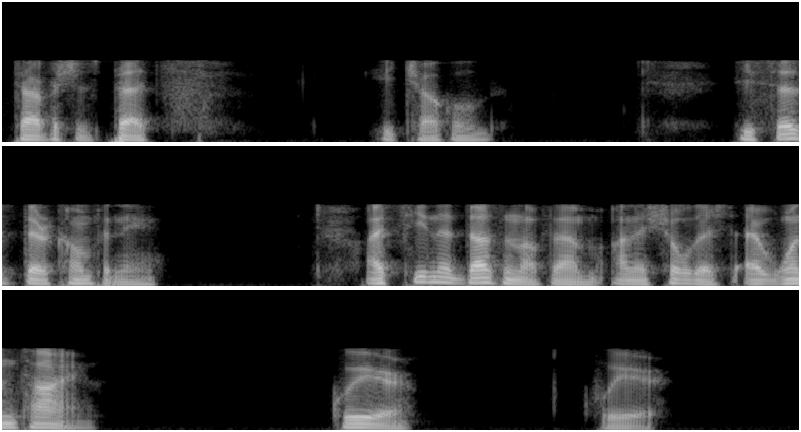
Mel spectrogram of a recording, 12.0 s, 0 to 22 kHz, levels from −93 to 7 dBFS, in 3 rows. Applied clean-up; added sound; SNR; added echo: none; none; none; none.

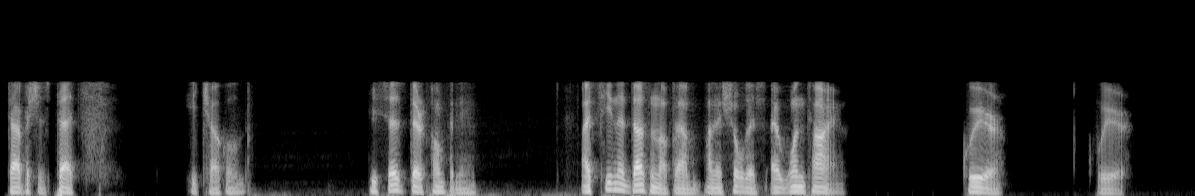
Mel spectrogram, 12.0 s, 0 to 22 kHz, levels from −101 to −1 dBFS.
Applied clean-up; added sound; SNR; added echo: neural mask model DeepFilterNet 3.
